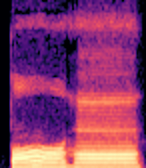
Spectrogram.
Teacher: Ta ejaannya ta alif, ha ejaannya ha alif. Jadi bacaannya 4 harakat. 2 ta, 2 ha. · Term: mad tabi'i harfi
